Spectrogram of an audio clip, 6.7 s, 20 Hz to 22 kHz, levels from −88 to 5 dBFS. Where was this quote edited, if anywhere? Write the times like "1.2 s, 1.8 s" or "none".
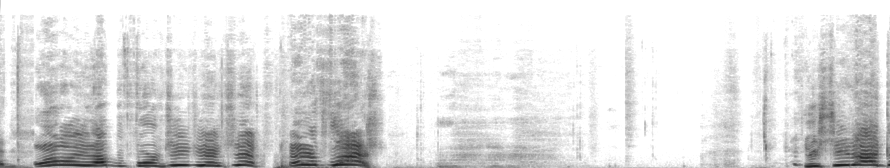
none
